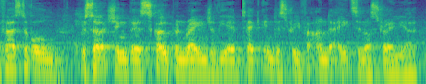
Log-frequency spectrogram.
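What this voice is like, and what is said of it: Australian accent. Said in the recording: “I'm currently based in a university in Australia, as you can tell from my accent”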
